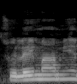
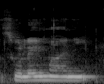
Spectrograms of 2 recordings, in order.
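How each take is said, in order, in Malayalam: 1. അവസാന അക്ഷരം m ശബ്ദത്തിലാണ് തുടങ്ങുന്നത്. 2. അവസാന അക്ഷരം n ശബ്ദത്തിലാണ് തുടങ്ങുന്നത്.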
